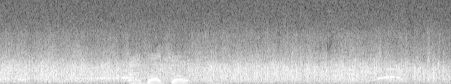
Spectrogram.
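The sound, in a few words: studio audience applauding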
